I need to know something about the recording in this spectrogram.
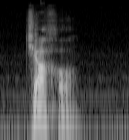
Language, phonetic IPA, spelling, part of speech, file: Polish, [ˈt͡ɕaxɔ], ciacho, noun, Pl-ciacho.ogg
